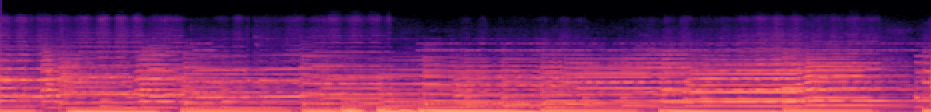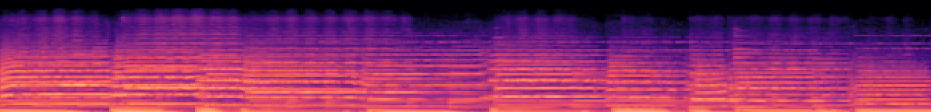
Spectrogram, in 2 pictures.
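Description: A live band playing an instrumental passage, with the horn section carrying the melody over a heavy bass line, piano and organ.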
